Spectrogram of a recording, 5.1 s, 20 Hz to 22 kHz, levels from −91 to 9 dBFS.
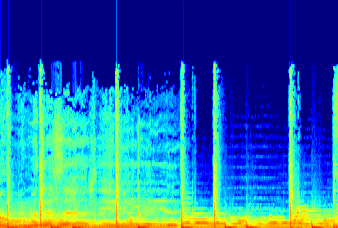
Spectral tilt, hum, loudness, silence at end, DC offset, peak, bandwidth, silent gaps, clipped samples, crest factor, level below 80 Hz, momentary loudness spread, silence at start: -6.5 dB/octave; none; -12 LUFS; 0 s; under 0.1%; 0 dBFS; 16 kHz; none; under 0.1%; 10 dB; -12 dBFS; 5 LU; 0 s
